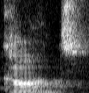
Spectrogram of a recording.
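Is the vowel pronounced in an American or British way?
British. The vowel is long and open, British style. "but can't"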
